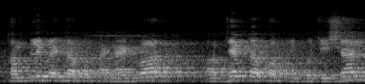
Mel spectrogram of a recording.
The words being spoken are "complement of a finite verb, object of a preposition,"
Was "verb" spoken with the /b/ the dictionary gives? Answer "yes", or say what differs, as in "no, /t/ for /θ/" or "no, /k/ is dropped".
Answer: no, /b/ is dropped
